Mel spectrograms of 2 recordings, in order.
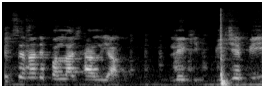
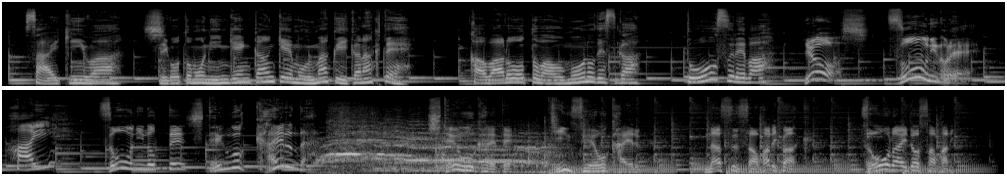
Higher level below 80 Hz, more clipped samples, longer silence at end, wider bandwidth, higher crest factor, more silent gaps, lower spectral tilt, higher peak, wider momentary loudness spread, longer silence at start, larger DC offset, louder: first, -42 dBFS vs -54 dBFS; neither; second, 0 s vs 0.15 s; about the same, 16.5 kHz vs 16 kHz; first, 20 dB vs 14 dB; neither; about the same, -5 dB/octave vs -5 dB/octave; first, -2 dBFS vs -12 dBFS; about the same, 9 LU vs 10 LU; about the same, 0.05 s vs 0.05 s; neither; first, -21 LUFS vs -27 LUFS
